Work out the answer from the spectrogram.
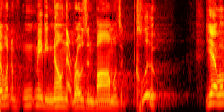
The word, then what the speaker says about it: Rosenbaum: It's Michael Rosenbaum. It's too long, so it's Rosenbaum. Yeah. It's Rosenbaum. Yeah. But he got so mad because I But mispronounced do you my think name.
